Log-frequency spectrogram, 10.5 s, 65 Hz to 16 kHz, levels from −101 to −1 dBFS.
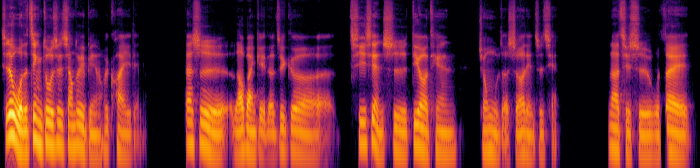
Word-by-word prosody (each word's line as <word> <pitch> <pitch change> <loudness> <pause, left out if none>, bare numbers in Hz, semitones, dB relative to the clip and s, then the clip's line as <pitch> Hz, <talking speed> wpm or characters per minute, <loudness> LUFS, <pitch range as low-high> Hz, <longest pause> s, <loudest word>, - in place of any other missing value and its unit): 其 175 - -1
实 190 - +14
我 115 -11 +12
的 110 - +5
进 150 +4 +3
度 145 0 +4
是 140 0 -1
相 130 0 -1
对 130 -3 +1
别 100 -2 -6
人 95 0 -7
会 115 - -10
快 100 - -5
一 100 - -9
点 - - -21
的。 - - -33 0.6
但 150 0 0
是 130 -9 +1 0.2
老 110 +1 +3
板 115 -3 +2
给 110 -1 -5
的 100 -1 -5
这 120 +2 -6
个 105 -5 -5 0.2
期 145 0 -3
限 125 -7 0
是 110 -2 -3
第 135 +7 0
2 115 -4 +3
天 105 -1 -8 0.3
中 115 -1 -6
午 100 - -6
的 - - -9
12 100 +2 -4
点 95 -2 -6
之 100 - -11
前。 - - -12 0.7
那 125 -2 -2
其 105 0 -6
实 95 -1 -3
我 95 0 -6
在 100 -5 +1
110 Hz, 230 characters per minute, -22 LUFS, 100-125 Hz, 0.7 s, 实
